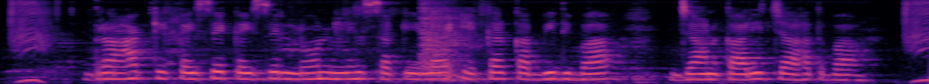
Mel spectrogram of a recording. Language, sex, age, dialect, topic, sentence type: Bhojpuri, female, 31-35, Western, banking, question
